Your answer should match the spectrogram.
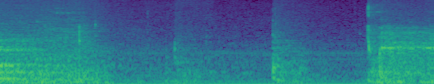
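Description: Faint clicks and handling noise in a quiet hall: a small click about one and a half seconds in and a short rustling knock near the end, after the echo of a spoken word dies away.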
